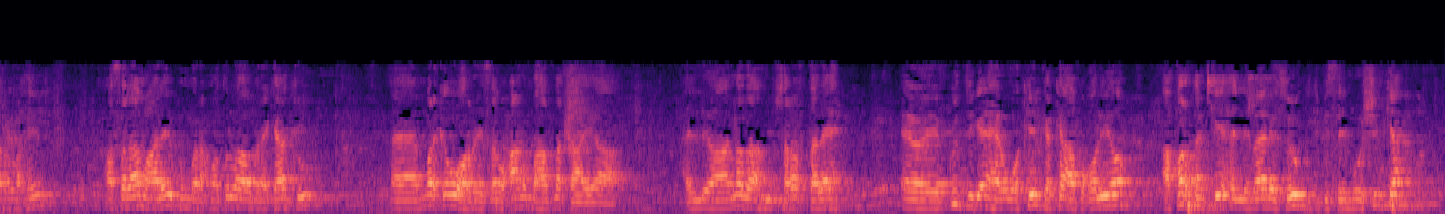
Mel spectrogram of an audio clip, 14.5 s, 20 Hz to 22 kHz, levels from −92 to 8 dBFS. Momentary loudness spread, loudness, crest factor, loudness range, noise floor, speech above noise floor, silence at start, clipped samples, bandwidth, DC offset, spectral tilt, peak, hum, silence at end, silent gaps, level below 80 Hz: 14 LU; -19 LUFS; 18 dB; 4 LU; -42 dBFS; 24 dB; 0 s; under 0.1%; 6.6 kHz; under 0.1%; -4.5 dB/octave; -2 dBFS; none; 0 s; none; -56 dBFS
